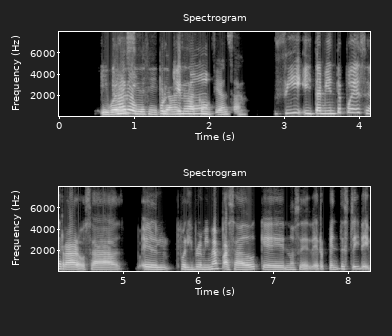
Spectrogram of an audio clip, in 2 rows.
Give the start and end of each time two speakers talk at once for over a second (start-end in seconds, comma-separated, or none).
0.7-2.1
